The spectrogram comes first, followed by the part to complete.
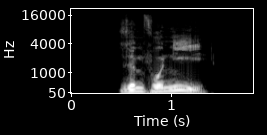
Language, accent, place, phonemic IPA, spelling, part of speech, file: German, Germany, Berlin, /zʏmfoˈniː/, Symphonie, noun, De-Symphonie.ogg
- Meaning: symphony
